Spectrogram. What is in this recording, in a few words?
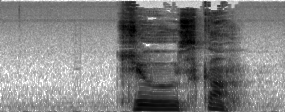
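"tsusga", Cherokee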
